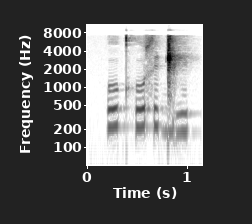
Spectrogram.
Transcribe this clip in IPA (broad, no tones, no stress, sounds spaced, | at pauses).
u kʰ u s i ɡ͡ǁ i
